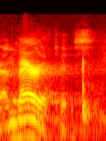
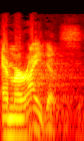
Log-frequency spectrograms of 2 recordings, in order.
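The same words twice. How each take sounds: First: The word is said with its standard ending. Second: The word is said with an ending like 'arthritis'.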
